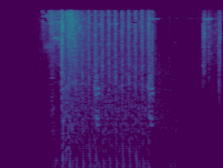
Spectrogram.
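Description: A game rifle fires rapid shots.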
